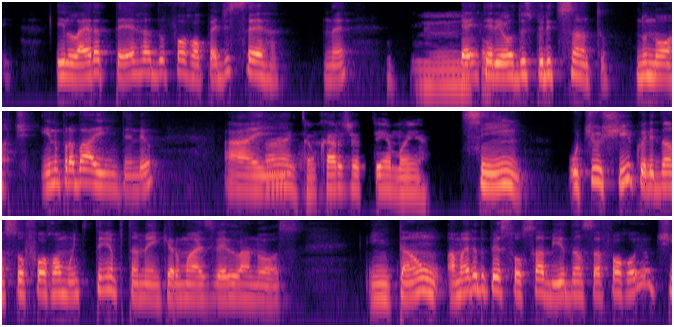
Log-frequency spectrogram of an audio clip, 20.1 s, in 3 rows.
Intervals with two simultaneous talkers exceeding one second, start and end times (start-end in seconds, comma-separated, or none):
none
